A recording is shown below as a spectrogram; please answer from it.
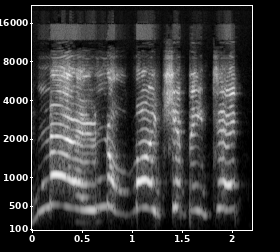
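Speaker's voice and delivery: high shrieking British husband; loud squeal in a British voice; squealing British man. Retold or imitated. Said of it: "the guy's like".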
